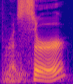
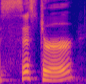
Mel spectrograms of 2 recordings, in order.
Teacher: La R genérica se come a la vocal de delante, da igual la vocal que lleve. Fíjate que suena lo mismo sir, I-R, que fur, U-R, que sister, que doctor, que es una O.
